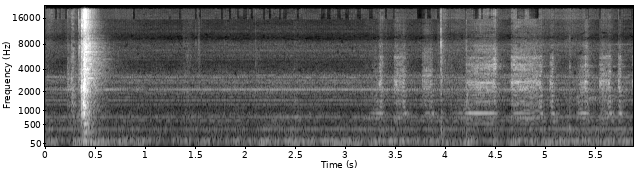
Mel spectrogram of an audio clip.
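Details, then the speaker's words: Macintosh SE, 30+ years old, powered up after replacing its original Varta clock battery: sharp click at disk insertion, then soft irregular stepping and whirring as the floppy reads system disks. Normal, healthy floppy access. "let's see the power disc is spinning up and it's accessing her that's still flopping oh that is a hard drive nice oh maybe i am wrong"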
